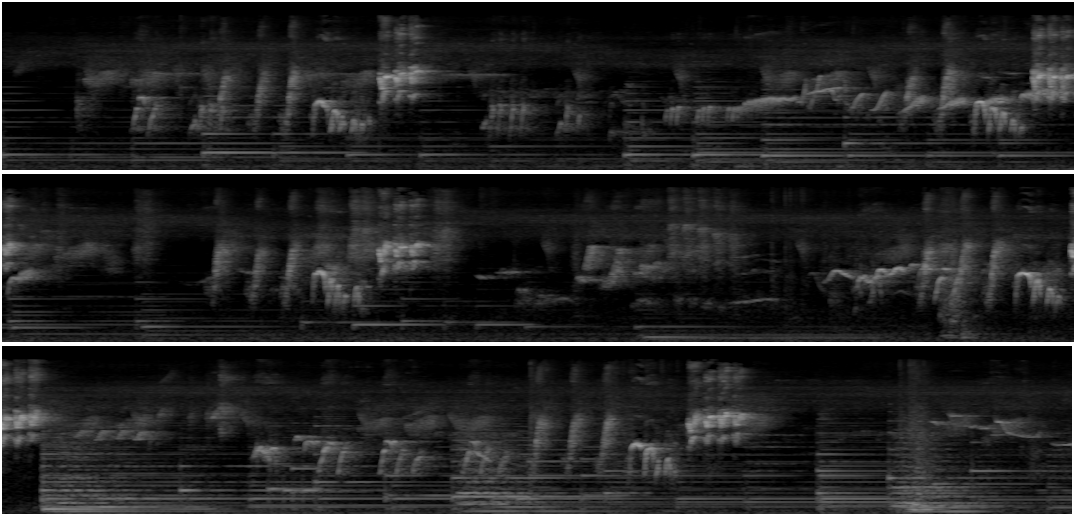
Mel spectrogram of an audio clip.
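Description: Birds chirping and calling, with many short rising and falling chirps, over soft music of slow held notes; deeper notes join about two-thirds of the way through.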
